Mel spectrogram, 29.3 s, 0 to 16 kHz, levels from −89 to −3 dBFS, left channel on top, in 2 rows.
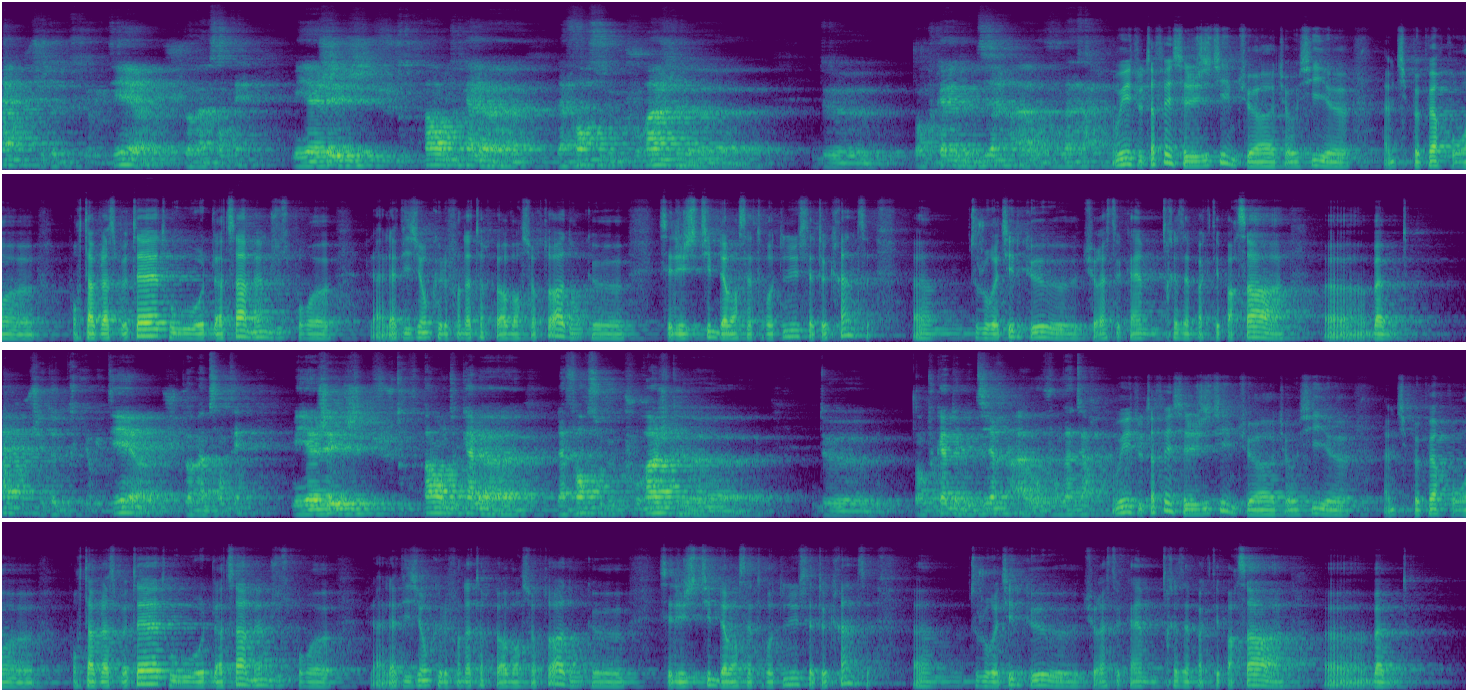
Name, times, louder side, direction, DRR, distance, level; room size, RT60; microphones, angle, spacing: voice 1, 0.0-2.6 2.9-7.6 8.1-8.8 9.1-11.0, right 2 dB, 75° right, -4 dB, 4.1 m, -29 dB
voice 2, 11.1-28.7, left 2 dB, 15° left, 7 dB, 0.6 m, -29 dB
22.0 x 11.0 x 4.3 m, 1.5 s
head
